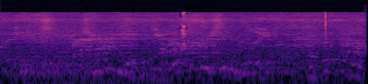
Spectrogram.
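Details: Infant niece's first hiccups: two brief, sharp little squeaks about a second apart over steady room noise.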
